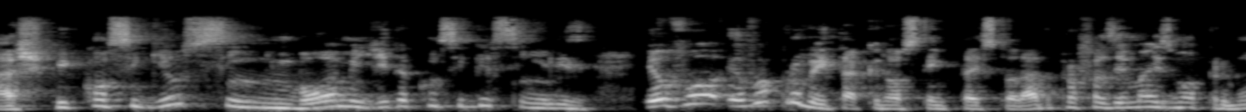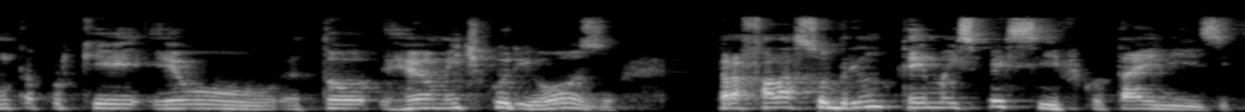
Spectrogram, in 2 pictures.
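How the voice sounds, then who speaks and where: At a moderate pace, a man with an interior São Paulo accent speaks at a high pitch with lively intonation. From Brazil, interior of São Paulo. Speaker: podcast host. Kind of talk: podcast interview.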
